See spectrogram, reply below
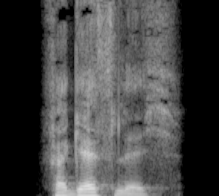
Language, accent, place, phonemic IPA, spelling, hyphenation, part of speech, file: German, Germany, Berlin, /fɛʁˈɡɛslɪç/, vergesslich, ver‧gess‧lich, adjective, De-vergesslich.ogg
- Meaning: forgetful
